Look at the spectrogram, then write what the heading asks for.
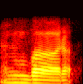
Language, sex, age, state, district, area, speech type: Marathi, male, 45-60, Maharashtra, Akola, urban, conversation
